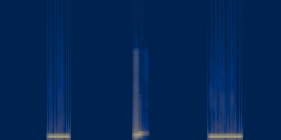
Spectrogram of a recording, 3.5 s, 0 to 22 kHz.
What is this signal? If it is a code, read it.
Morse code, heard as a keyed tone, about 49 wpm, 700 Hz. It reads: K <SK>
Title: Single Character (Letter:Number:Punctuation:Prosign) 50wpm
